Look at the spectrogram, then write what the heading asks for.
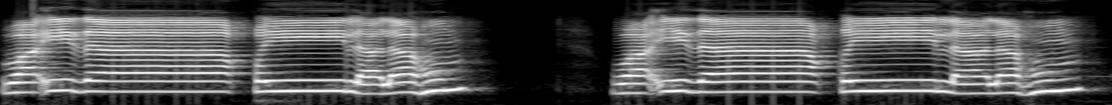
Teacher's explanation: قی میں دیکھیں یا ساکن پیچھے زیر آ گئی ہے تو اس قاف کو لمبا کریں گے کیونکہ یہ مدہ کا قاعدہ جاری ہو رہا ہے۔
